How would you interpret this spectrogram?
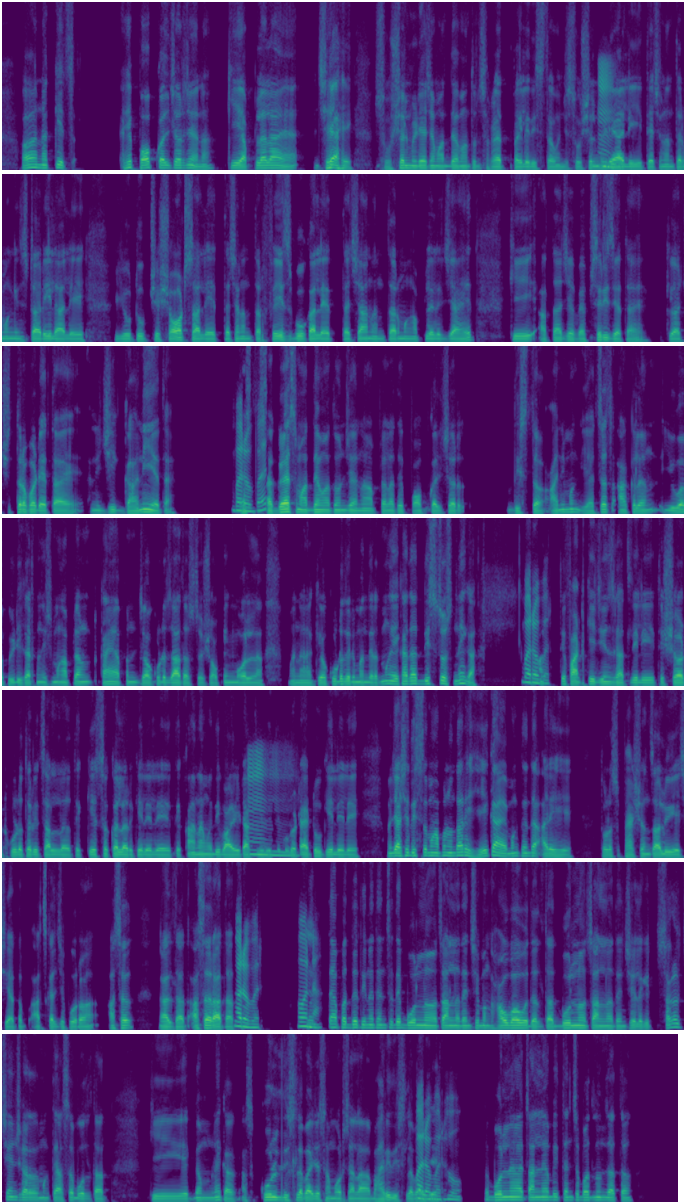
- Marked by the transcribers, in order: other background noise; in English: "चेंज"; in English: "कूल"
- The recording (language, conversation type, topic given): Marathi, podcast, पॉप संस्कृतीने समाजावर कोणते बदल घडवून आणले आहेत?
